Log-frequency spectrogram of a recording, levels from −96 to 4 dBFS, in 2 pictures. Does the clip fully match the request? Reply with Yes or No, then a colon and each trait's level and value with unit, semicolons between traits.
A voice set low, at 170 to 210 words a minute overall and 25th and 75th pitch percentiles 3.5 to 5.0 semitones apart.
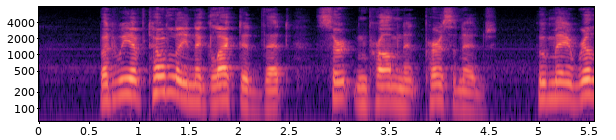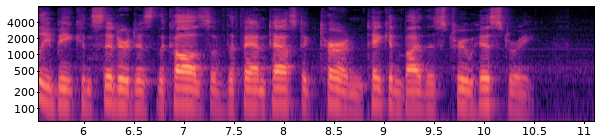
No: low, 120 Hz; average, 140 wpm; average, 4.1 semitones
